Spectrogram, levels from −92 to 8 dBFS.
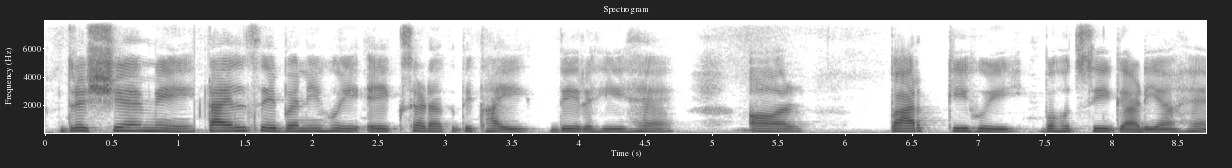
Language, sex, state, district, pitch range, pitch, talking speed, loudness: Hindi, female, Andhra Pradesh, Guntur, 165-190 Hz, 180 Hz, 145 wpm, -26 LUFS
